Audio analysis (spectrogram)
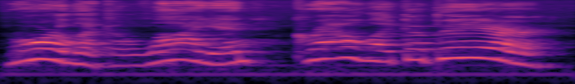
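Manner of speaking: slow rhythmic rhyme reading; sing-song read-aloud. Acted. Teacher reading rhyme to class, slow sing-song. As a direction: bounce the rhyme for kids. Reading picture book to children.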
